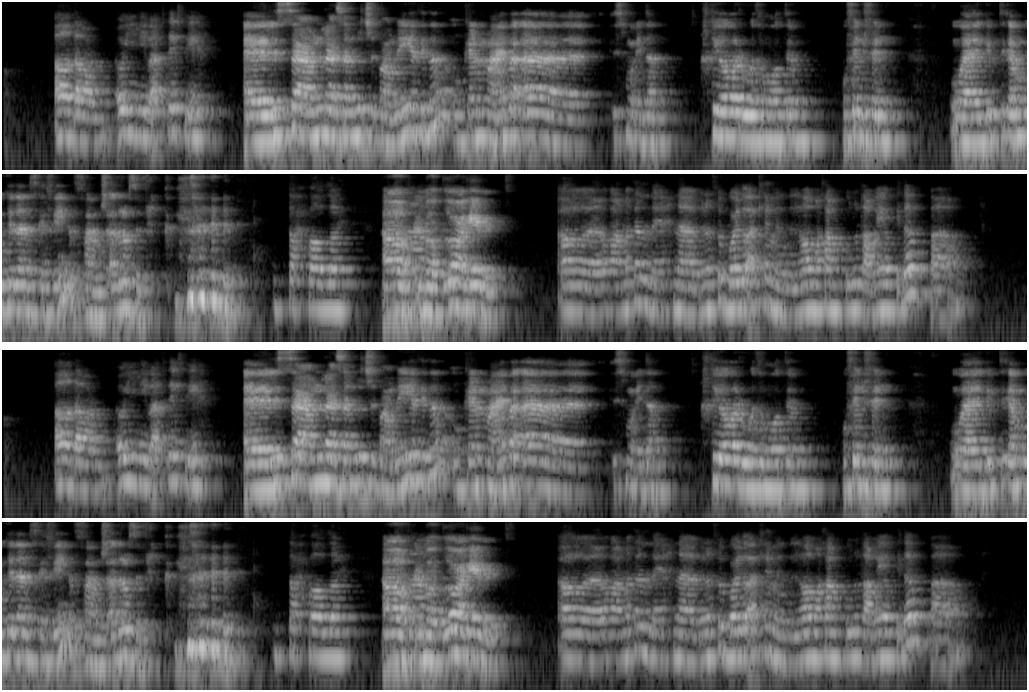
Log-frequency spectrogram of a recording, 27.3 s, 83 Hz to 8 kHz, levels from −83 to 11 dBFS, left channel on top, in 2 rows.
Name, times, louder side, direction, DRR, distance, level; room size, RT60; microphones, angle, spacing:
voice 1, 0.7-2.7 17.5-18.2 18.9-19.3 19.6-19.9 21.1-26.5, left 1 dB, 35° left, -1 dB, 0.4 m, -25 dB
voice 2, 3.2-7.8 8.1-8.7 9.3-10.7 11.2-11.8 12.6-15.7 16.0-16.7 18.7-20.2, left 1 dB, 5° left, -2 dB, 0.7 m, -21 dB
4.8 x 2.5 x 2.5 m, 0.68 s
head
